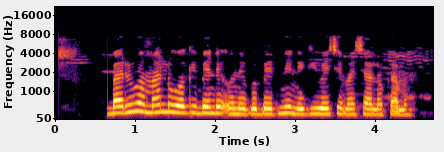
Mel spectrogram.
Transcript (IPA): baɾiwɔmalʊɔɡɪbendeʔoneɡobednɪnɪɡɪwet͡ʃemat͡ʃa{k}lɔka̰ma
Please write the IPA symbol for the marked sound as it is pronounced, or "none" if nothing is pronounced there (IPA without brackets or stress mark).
none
